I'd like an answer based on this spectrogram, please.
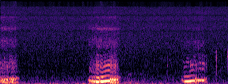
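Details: A cat snoring in its sleep, giving low raspy breaths with a whistling, wavering tone, three snores in under five seconds, a couple of faint clicks at the end, steady low hum behind.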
